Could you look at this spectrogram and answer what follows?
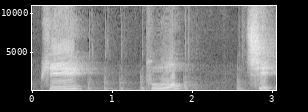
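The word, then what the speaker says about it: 피붙이: 그래서 피, 붓, 이가 되는 거는 티읕이 이 만났으니까 최종 발음은 피부 T가 됐다가 요 T가 뭐로 바뀌는 거냐면 피부 치 이렇게 바뀐 거라고 보시면 될 것 같아요.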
